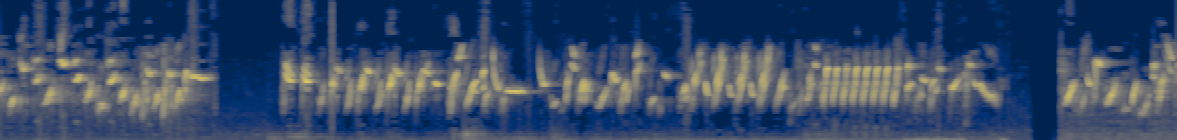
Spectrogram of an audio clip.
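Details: Goldfinch song, European species, featuring 'sitsita' and 'betbeta' passages called very motivating: dense high twittering phrases broken by two short silences, including a fast even trill near the end.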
